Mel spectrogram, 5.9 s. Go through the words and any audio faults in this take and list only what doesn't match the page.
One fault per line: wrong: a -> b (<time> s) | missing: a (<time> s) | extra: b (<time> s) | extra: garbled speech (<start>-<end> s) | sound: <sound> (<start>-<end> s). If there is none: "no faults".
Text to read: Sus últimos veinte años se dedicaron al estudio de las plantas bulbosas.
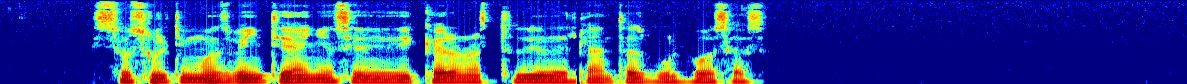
missing: al (2.4 s)
missing: las (2.9 s)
